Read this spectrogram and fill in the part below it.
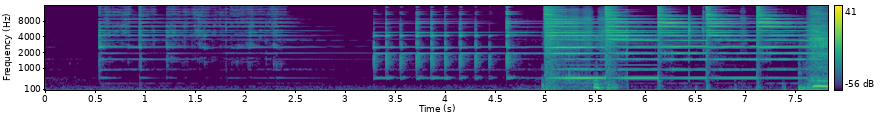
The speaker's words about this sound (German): Schlagen Sie mal den Gong, Gong, Gong, Gong. Den Gong, Gong, Gong.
